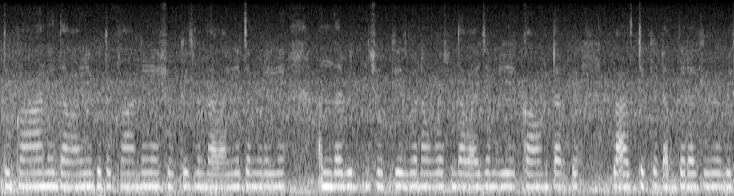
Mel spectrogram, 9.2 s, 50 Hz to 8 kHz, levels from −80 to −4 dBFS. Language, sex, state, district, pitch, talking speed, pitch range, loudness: Kumaoni, male, Uttarakhand, Uttarkashi, 200 Hz, 200 wpm, 195-205 Hz, -13 LUFS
